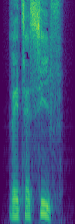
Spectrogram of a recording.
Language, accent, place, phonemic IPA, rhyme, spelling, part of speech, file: German, Germany, Berlin, /ʁet͡sɛˈsiːf/, -iːf, rezessiv, adjective, De-rezessiv.ogg
- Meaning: recessive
